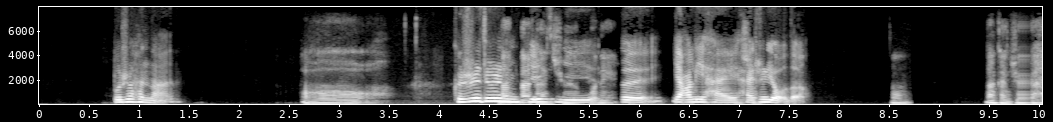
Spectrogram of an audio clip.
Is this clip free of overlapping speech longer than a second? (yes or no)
no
